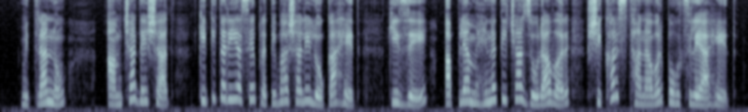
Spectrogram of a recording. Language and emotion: Marathi, neutral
